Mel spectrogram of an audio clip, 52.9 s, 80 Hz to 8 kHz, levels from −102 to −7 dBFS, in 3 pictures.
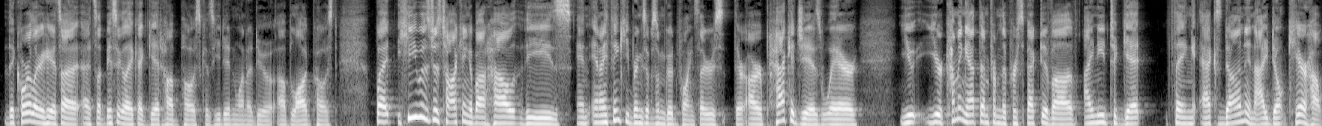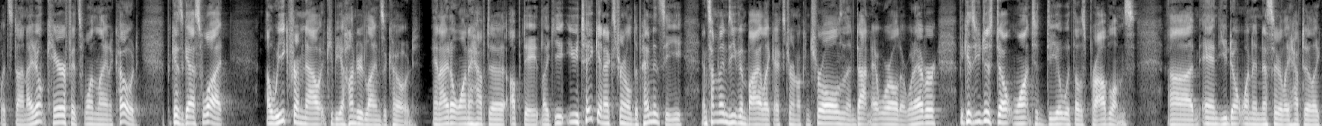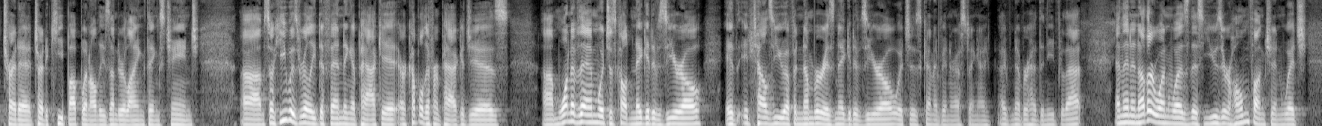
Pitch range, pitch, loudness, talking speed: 120-150 Hz, 130 Hz, -17 LUFS, 235 wpm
